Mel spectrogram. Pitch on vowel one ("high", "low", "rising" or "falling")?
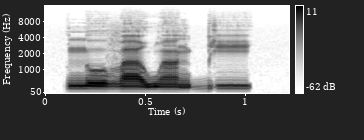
low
